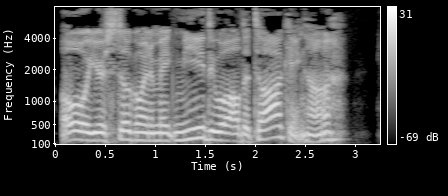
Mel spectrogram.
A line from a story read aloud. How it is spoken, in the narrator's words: he noted, with a chuckle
